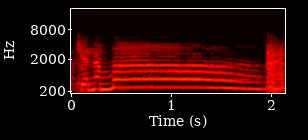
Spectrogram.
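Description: Recorded song: a female voice sings a short phrase, then holds one long steady note for about a second and a half that slides down in pitch at its end.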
